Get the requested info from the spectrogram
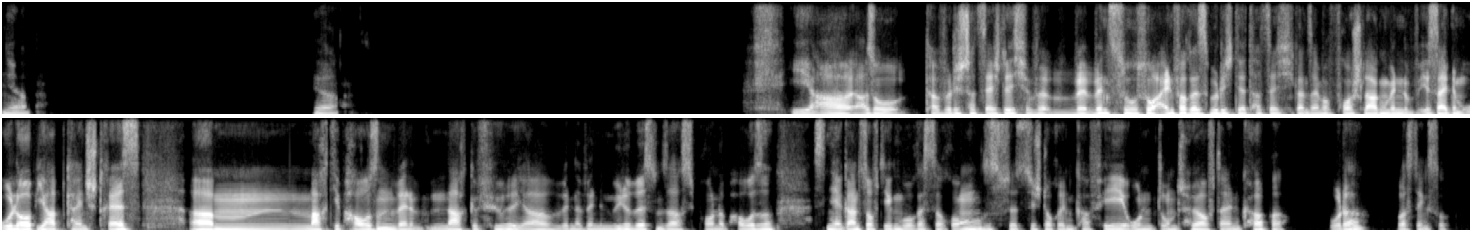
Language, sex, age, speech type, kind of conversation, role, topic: German, male, 35-39, conversation, advice, advisor, Wie kann ich Pausen besser nutzen, um mehr Energie zu haben und mich besser zu konzentrieren?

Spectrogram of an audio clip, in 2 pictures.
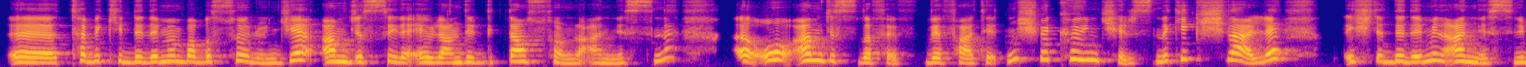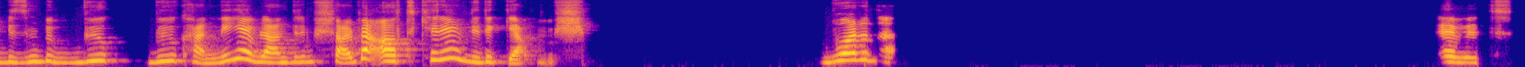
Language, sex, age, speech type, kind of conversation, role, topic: Turkish, female, 30-34, conversation, podcast, guest, Aile içinde etkili iletişim nasıl kurulur?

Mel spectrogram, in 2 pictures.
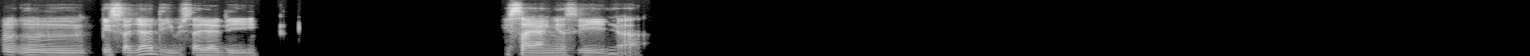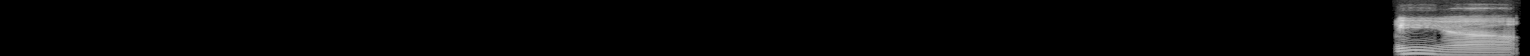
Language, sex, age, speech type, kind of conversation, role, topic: Indonesian, male, 20-24, conversation, podcast, guest, Mengapa banyak orang suka mengikuti kehidupan sehari-hari influencer?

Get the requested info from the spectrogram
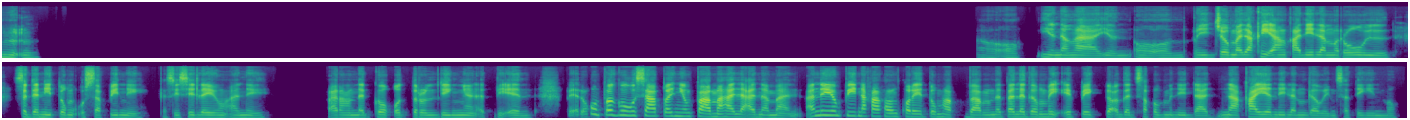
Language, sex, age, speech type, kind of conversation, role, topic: Filipino, female, 35-39, conversation, podcast, host, Bakit natin dapat iwasan ang plastik na isang beses lang ginagamit?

